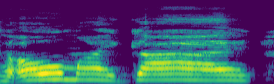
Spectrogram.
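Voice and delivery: slow, drawn-out fake wonder; mocking an awestruck person; mock awed believer. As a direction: mimic a dazzled believer, slowly.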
